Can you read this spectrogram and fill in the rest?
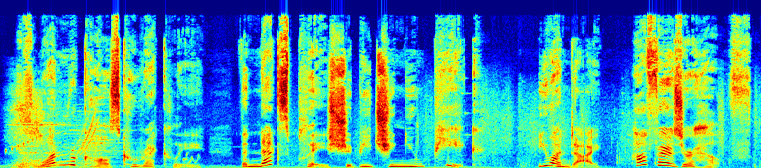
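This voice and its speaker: A woman's voice: on the high side, big pitch swings, takes it slowly, soft background music. An actress playing a lofty, protective immortal woman in a video game, with formal, archaic and assured speech. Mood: courteous, commanding.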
